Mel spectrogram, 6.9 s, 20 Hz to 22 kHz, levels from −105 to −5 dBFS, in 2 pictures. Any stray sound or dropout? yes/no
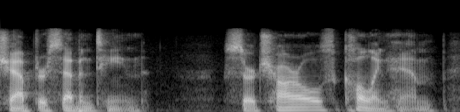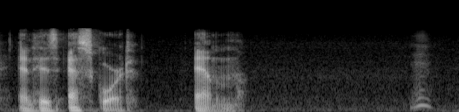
yes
